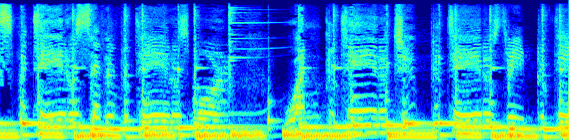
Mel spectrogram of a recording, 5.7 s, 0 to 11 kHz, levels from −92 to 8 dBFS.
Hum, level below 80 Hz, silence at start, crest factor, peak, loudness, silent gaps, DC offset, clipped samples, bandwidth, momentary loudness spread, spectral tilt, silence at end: none; -34 dBFS; 0 s; 14 dB; -10 dBFS; -25 LUFS; none; under 0.1%; under 0.1%; 10.5 kHz; 3 LU; -5.5 dB/octave; 0 s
